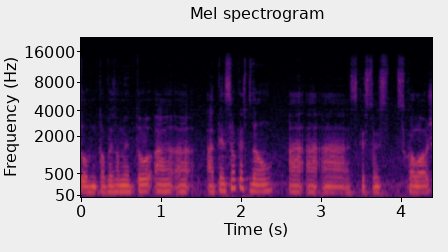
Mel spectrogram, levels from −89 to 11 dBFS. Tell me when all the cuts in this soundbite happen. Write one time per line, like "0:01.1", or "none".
0:02.1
